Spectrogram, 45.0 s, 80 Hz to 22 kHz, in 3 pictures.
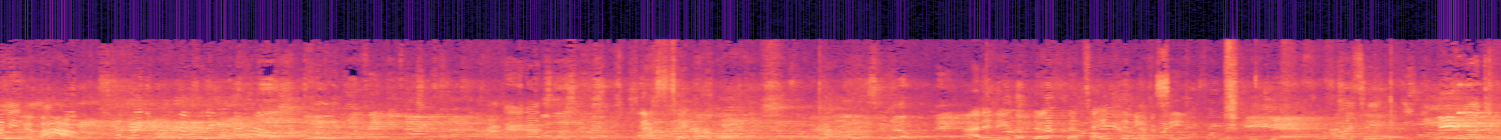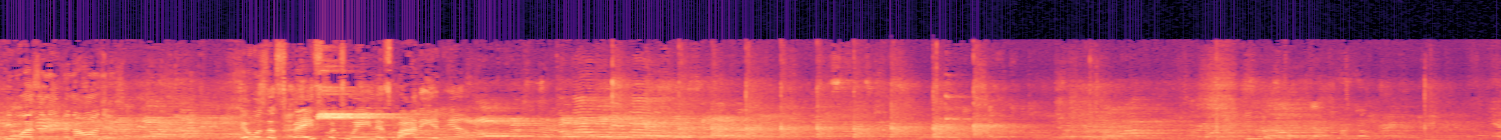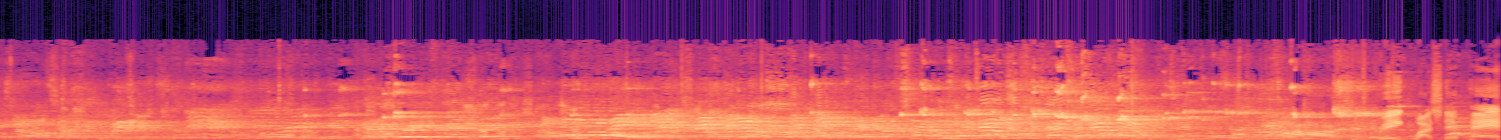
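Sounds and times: spectator chatter: 0:00.0 - 0:45.0.

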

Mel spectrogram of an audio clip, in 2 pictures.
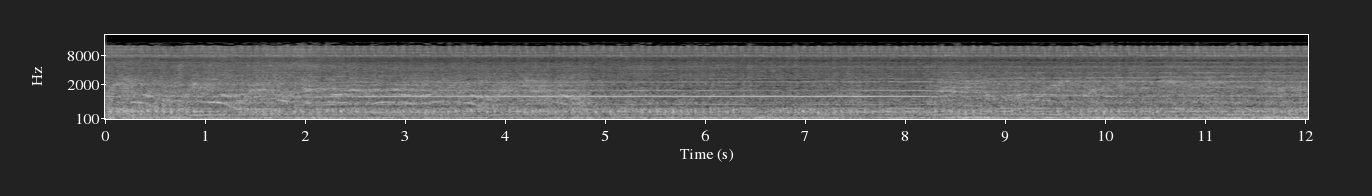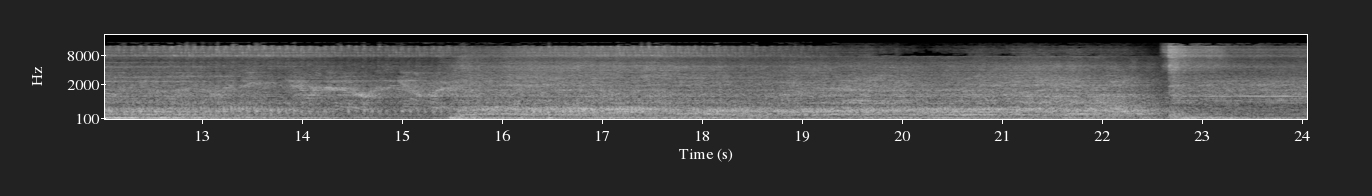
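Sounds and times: helicopter rotor beat: 0:00.0 - 0:22.6
steady high tone: 0:00.0 - 0:22.9.

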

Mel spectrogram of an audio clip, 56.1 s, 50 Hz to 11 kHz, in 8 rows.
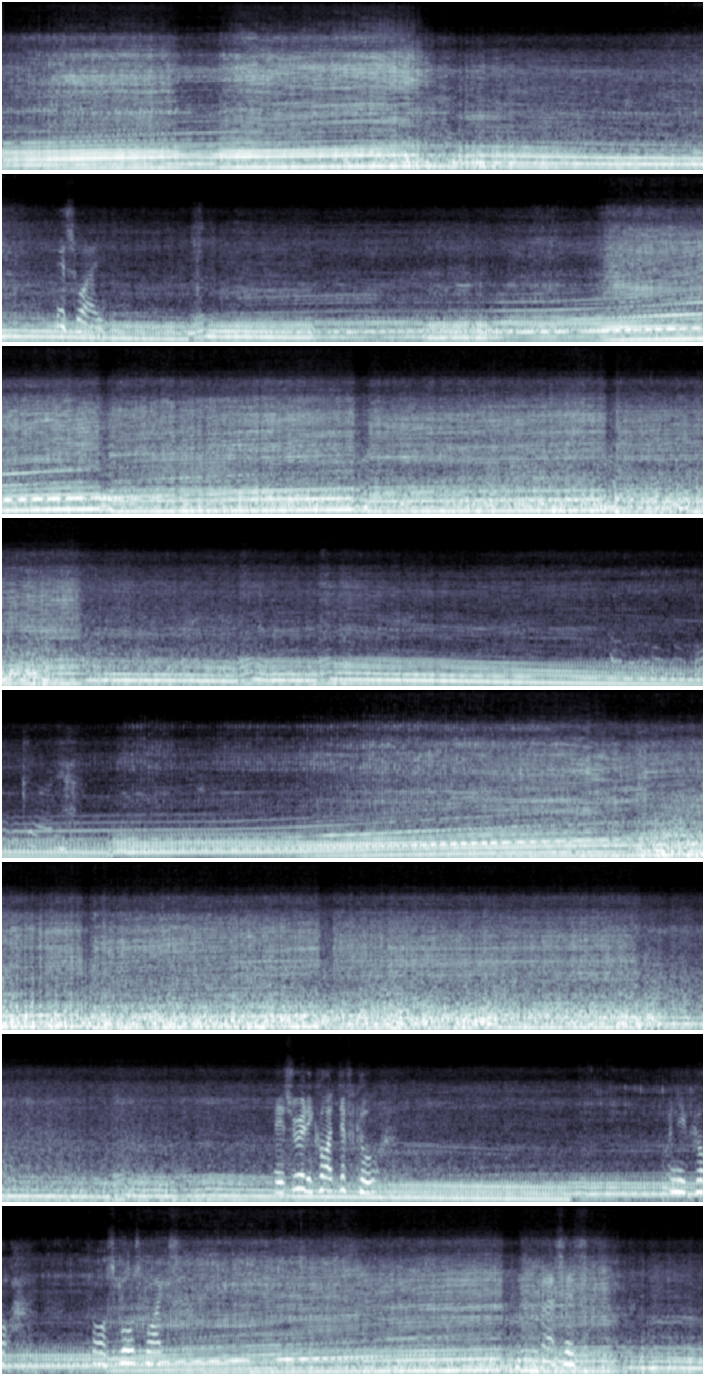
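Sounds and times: motorcycle engine revving: 0:00.0 - 0:56.0
wind rush: 0:34.1 - 0:43.7.

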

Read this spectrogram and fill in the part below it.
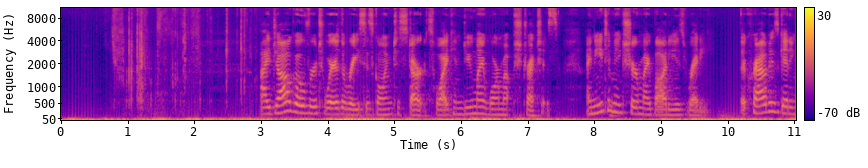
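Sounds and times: book pages rustling and crinkling: 0:00.6 - 0:03.0.

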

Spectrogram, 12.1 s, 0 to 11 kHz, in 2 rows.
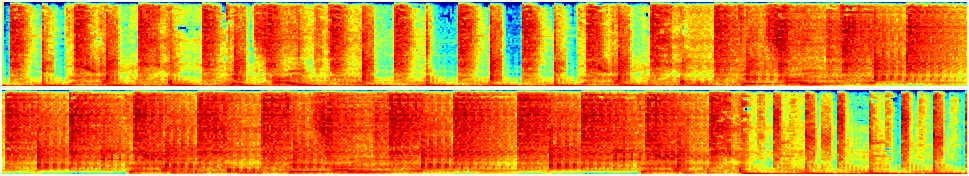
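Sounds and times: techno percussion hits: 0:00.0 - 0:12.0
pulsing chord stabs: 0:00.5 - 0:11.0.

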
